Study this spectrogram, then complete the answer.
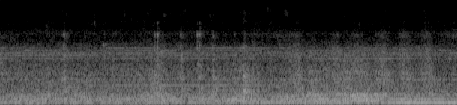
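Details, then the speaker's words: Spindle of a disassembled machine turned by hand: faint irregular clicking and a rough rumble, with play along the quill line; the owner suspects flat spots in the bearings, unconfirmed. "so I'm just pulling this mole apart and I just want an opinion on but with the bearings of facts which I think there was some flat spots is I turn"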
